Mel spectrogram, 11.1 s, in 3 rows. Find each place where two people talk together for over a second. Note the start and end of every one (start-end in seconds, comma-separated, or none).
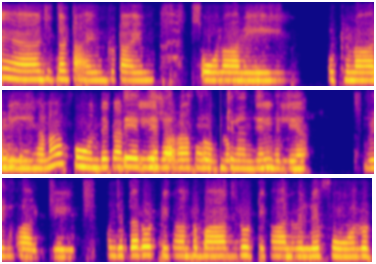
5.0-6.7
